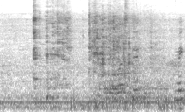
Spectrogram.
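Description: Chicken masala being stirred in a pot with a metal spoon, scraping and clinking against the sides in a few bursts over a low steady background hum.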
